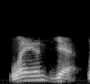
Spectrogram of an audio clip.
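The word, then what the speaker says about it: lagniappe: It's just Lanyap. It's two syllables. Lanyap."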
